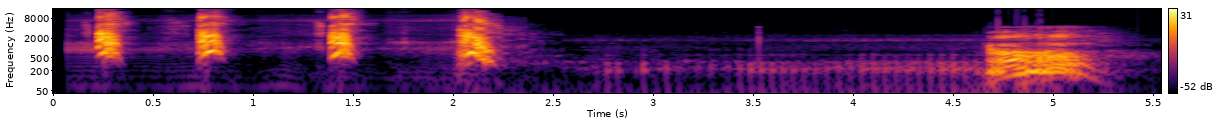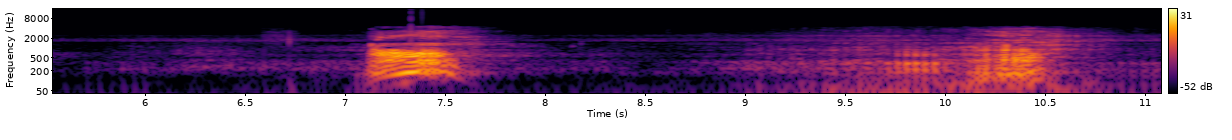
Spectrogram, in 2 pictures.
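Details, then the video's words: Mastiff puppy acting tough: four quick, sharp yaps, then a low rumbling growl, followed by three deeper, harsh barks spaced a few seconds apart with growling between them. "Mastiff puppy thinks he’s tough"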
